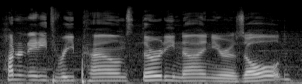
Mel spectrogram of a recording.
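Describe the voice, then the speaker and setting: Bright, forceful male fight commentator. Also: high-pitched, slow pace, faint music behind. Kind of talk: casual sports commentary.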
